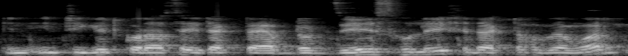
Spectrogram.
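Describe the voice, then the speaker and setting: A man's voice: medium pitch, fairly even intonation, fast talker. A man giving a screen-recorded coding lesson, explaining step by step and often checking in with "okay?". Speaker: programming tutor. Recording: tinny phone-like mic with faint noise.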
